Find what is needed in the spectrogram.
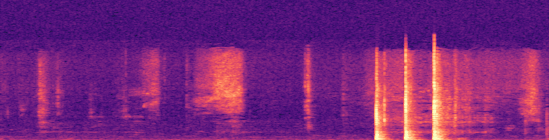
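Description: Faint plastic handling ticks as a trading card goes into a rigid plastic top loader. About three seconds in come three quick, sharp knocks of the top loader against the tabletop.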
